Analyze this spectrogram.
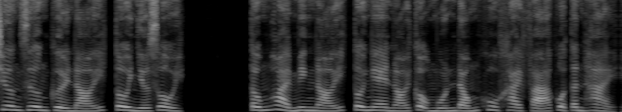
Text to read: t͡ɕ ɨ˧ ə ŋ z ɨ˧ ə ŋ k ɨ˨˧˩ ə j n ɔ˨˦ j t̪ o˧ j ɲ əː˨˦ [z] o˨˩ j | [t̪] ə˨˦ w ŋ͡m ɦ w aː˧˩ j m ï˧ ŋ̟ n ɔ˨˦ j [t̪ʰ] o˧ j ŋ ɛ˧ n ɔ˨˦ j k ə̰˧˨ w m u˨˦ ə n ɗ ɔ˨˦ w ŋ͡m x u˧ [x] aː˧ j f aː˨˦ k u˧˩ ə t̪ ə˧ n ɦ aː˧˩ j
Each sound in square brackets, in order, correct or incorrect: correct, correct, incorrect: t̪, correct

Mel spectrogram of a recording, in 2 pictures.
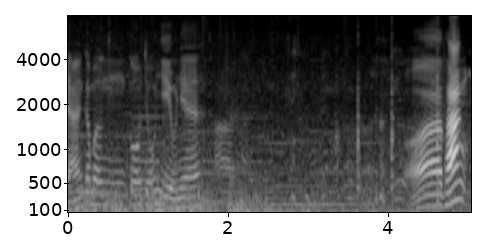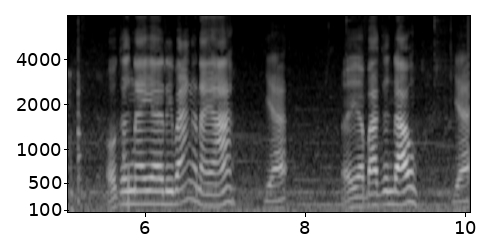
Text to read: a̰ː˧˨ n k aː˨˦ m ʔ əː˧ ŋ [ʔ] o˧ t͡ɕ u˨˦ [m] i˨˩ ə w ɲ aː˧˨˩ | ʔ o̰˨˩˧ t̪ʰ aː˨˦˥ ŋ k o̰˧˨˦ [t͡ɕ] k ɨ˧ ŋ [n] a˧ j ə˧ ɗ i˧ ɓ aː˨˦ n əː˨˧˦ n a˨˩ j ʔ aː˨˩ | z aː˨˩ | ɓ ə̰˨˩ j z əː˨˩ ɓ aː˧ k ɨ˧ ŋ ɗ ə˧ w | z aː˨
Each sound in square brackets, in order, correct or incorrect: incorrect: k, incorrect: ɲ, incorrect: none, correct

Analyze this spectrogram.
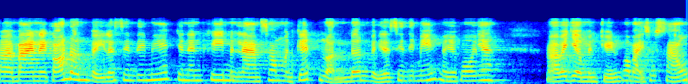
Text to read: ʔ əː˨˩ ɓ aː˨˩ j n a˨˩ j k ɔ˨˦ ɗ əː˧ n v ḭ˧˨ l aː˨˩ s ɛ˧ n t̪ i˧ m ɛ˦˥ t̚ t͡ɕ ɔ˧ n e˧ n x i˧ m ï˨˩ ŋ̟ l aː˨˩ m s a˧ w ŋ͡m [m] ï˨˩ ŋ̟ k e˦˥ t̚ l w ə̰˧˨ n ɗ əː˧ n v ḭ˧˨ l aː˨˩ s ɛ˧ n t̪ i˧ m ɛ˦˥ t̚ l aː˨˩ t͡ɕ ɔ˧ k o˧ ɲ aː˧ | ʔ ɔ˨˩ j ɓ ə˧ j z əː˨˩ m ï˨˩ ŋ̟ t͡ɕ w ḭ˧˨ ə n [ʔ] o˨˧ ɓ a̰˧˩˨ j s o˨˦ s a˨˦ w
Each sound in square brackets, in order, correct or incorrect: correct, incorrect: k

